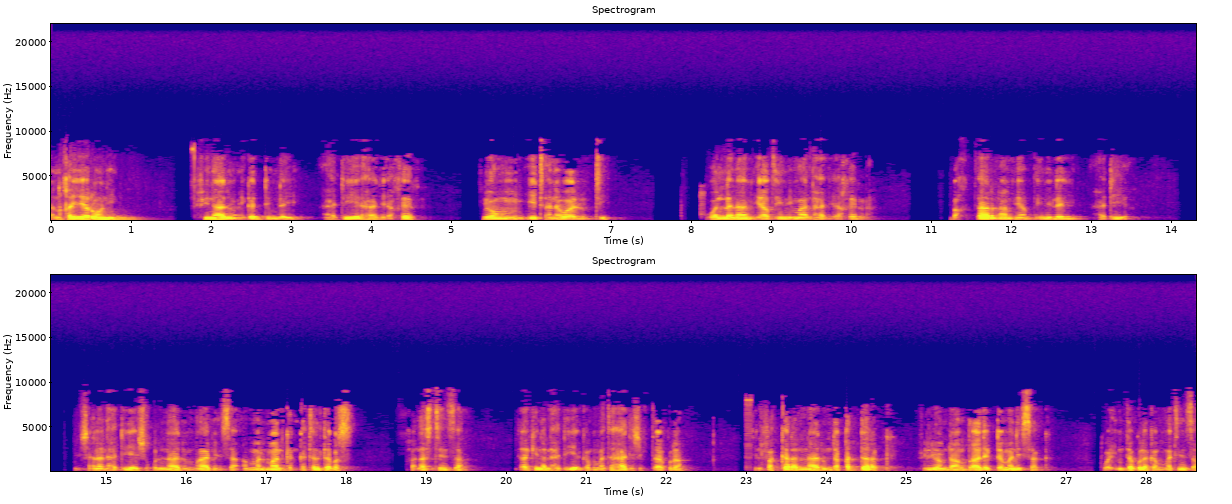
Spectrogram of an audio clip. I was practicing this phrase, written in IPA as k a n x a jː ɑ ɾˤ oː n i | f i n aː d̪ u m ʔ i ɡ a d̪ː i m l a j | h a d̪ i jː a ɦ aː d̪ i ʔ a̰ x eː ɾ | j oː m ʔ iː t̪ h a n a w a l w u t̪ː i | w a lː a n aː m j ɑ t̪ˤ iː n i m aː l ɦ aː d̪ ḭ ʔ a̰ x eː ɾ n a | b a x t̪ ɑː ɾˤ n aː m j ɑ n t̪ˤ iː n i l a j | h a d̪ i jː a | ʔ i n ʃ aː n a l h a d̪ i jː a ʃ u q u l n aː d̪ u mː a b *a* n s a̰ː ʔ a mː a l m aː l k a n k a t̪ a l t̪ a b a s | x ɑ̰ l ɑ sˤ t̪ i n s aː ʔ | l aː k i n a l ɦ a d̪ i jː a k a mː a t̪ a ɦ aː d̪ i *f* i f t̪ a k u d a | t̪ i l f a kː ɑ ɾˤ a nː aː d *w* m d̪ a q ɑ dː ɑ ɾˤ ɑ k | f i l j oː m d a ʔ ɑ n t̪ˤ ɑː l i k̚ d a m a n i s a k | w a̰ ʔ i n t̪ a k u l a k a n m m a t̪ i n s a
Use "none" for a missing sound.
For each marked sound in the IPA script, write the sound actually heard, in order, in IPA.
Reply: i, ʃ, u

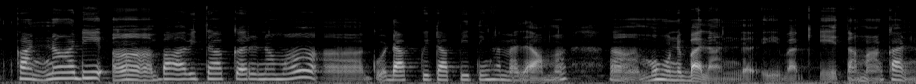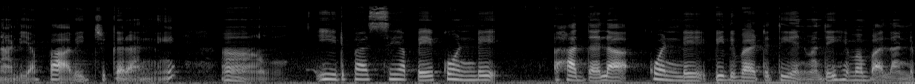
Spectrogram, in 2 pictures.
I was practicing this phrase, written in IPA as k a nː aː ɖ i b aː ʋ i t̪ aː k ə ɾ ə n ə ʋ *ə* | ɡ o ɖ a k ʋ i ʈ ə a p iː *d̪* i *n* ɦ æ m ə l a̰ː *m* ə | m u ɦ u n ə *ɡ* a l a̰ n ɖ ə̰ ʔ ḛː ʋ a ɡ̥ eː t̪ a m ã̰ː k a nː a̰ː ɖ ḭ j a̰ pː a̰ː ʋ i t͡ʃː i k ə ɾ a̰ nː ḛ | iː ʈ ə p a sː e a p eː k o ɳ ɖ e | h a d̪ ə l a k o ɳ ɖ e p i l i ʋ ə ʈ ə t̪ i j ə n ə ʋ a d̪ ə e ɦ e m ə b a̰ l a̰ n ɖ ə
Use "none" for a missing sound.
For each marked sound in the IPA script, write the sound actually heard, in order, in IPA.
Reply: a, t̪, ŋ, m, b

